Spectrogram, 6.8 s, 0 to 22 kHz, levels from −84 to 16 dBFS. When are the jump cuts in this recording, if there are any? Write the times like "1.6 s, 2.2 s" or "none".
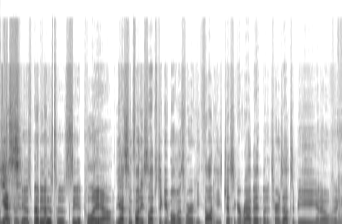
1.1 s, 4.4 s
